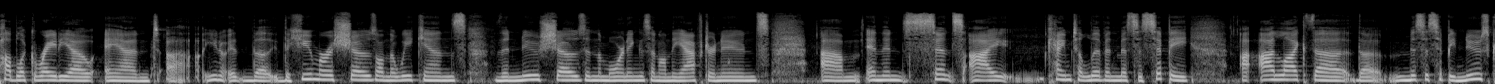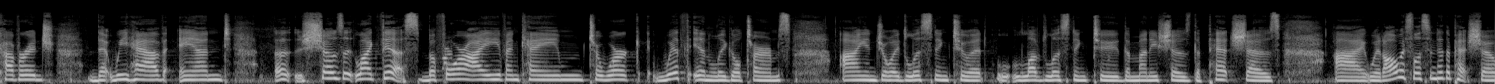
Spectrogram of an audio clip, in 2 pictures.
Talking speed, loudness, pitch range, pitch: 165 wpm, -19 LUFS, 180-215 Hz, 195 Hz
